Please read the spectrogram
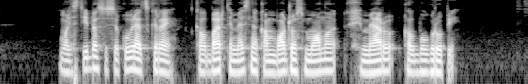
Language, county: Lithuanian, Kaunas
